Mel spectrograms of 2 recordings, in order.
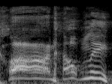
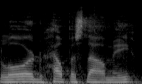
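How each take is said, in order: First: High, loud shout for help; acted panicked scream to God; desperate crying out. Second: Restrained, understated mock-formal prayer; mock Presbyterian tone. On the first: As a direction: yell it like a drowning man. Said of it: "He cried out and said". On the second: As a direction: pray it politely, with no urgency at all. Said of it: "in a Presbyterian tone like".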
